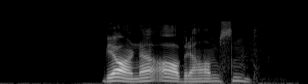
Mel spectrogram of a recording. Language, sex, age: Norwegian, male, 50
